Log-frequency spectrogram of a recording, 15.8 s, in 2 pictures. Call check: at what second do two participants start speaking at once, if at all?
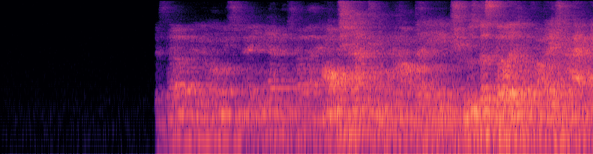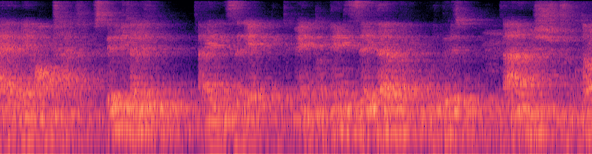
4.2 s

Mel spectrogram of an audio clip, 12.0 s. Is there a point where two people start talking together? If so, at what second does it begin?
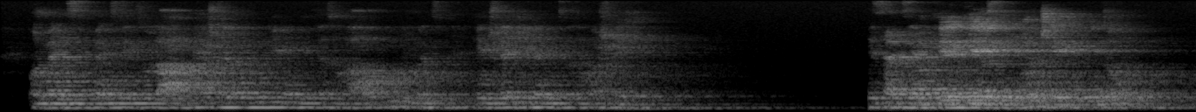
9.1 s

